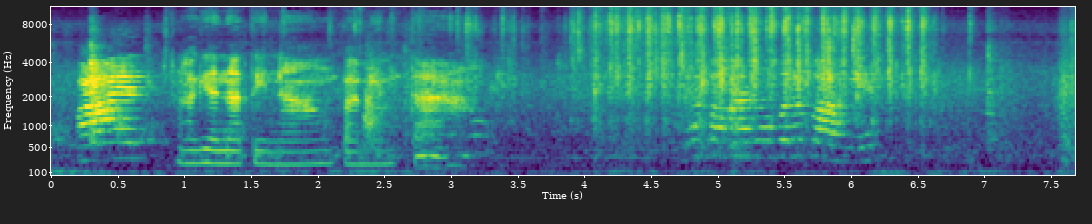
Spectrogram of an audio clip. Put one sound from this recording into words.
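Water pours into a metal pan.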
